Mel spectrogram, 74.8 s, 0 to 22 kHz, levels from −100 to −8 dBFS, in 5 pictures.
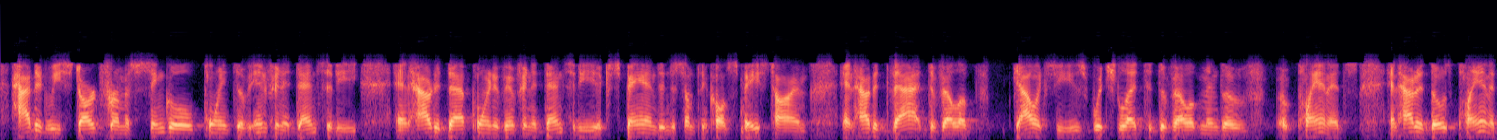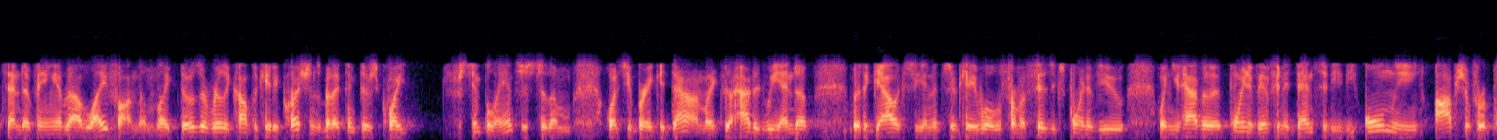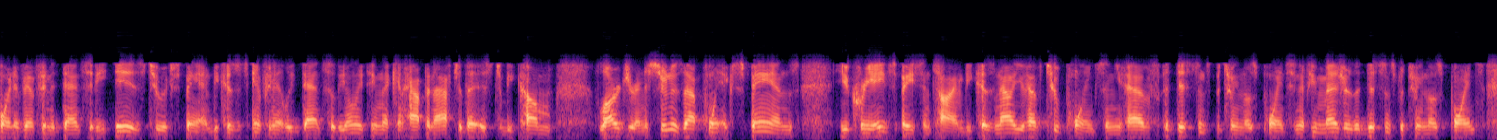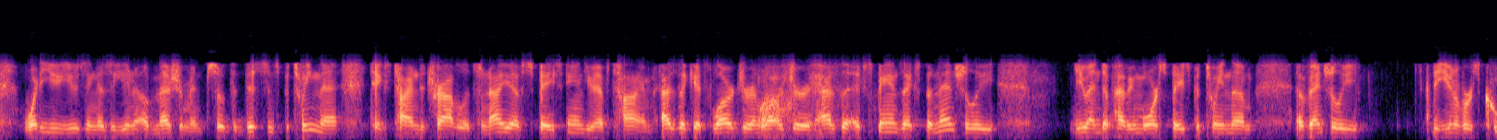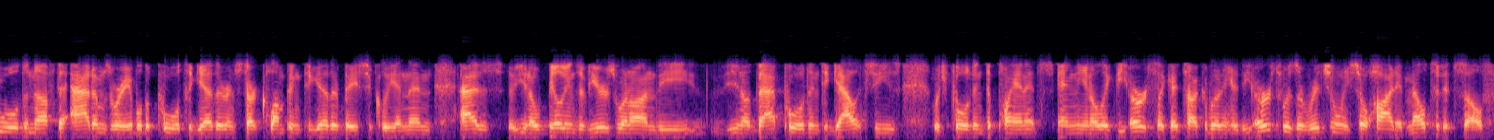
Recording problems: phone-call audio; poor line; nothing above 3.5 kHz
squashed, flat; somewhat

